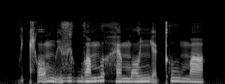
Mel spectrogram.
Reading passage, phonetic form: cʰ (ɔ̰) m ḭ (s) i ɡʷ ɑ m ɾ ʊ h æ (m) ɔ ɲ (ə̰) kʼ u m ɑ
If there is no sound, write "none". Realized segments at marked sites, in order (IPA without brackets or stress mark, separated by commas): ɔ̰, z, m, æ̰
